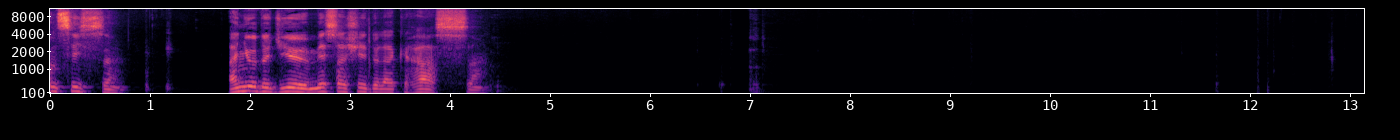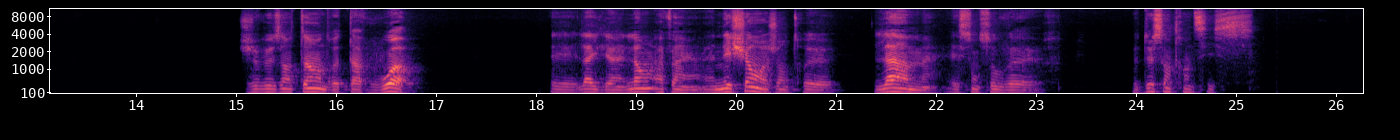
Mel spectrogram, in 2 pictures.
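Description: An elderly man speaks calmly and close by, with long pauses.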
